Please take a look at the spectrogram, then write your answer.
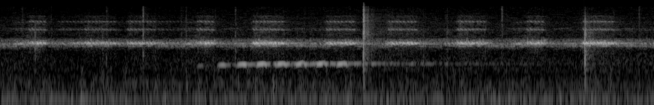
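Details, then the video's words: Crickets chirping at night beside a campfire, a steady high trilling pulse repeated in quick bursts about twice a second, with a faint lower whistling tone and occasional sharp crackles from the fire. "Campfire At Night Ambience, Crickets, Nature Sounds"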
